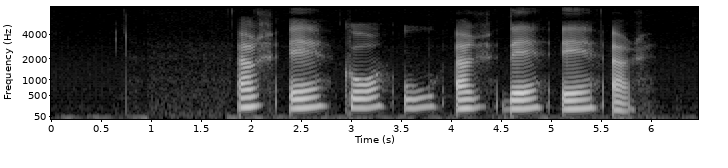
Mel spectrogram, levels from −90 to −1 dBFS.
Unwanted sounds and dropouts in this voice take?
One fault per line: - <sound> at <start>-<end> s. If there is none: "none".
none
